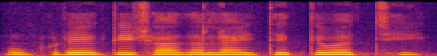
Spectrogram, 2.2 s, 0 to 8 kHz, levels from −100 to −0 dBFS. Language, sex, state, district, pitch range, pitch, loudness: Bengali, female, West Bengal, Cooch Behar, 245-260 Hz, 250 Hz, -14 LUFS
